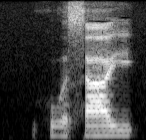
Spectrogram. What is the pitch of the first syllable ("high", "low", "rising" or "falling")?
low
